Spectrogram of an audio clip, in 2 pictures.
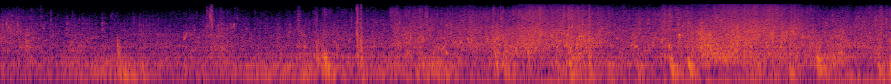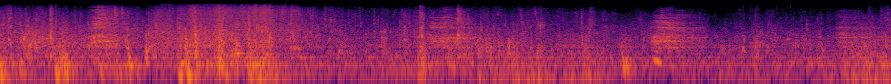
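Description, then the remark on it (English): Wooden knocks and shuffling as someone clambers into another person's rowboat to go fishing, with water sloshing against the hull and a breezy outdoor hiss throughout, moderately loud. “You can't just climb into my boat.”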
